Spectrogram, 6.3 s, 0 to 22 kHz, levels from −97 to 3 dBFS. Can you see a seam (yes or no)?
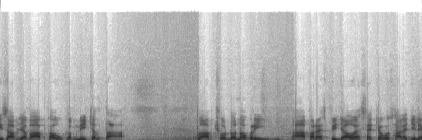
no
